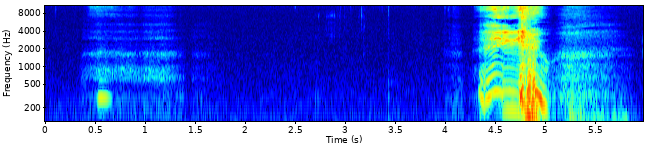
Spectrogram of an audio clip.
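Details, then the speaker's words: Induced sneeze: a faint early breath, then a loud voiced build-up and explosive burst, followed by a softer trailing breath. "nose is flaring. It's so tickly. Hey!"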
